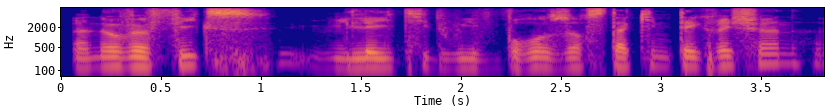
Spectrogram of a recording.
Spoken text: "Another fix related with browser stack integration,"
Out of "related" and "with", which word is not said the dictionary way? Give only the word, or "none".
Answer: none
